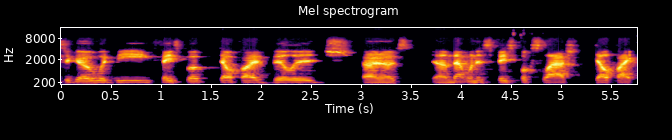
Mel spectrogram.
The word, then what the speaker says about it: Delphi: And I pronounce it Delphi, but it is certainly proper to pronounce it Delphi, which is the more European way. Okay. Our resident Bulgarian used to pronounce it that way. He's converted himself, but either way is right.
